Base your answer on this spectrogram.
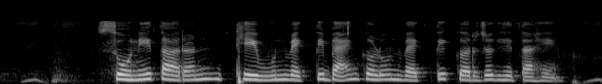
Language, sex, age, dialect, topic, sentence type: Marathi, male, 31-35, Varhadi, banking, statement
